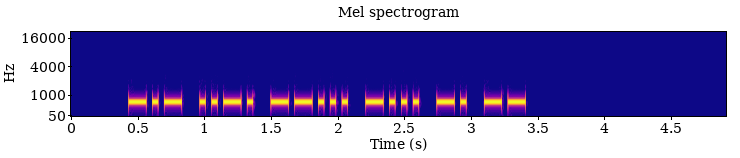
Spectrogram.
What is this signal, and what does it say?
Morse code, heard as a keyed tone, about 29 wpm, 700 Hz. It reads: KF7BNM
